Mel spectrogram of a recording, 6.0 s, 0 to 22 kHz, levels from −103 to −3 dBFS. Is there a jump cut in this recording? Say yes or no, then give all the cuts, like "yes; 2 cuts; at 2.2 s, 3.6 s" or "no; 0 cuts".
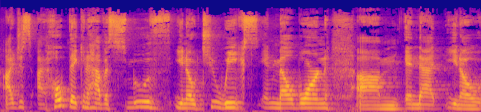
no; 0 cuts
